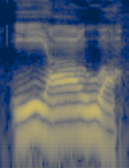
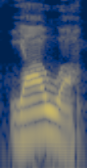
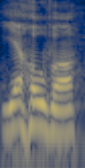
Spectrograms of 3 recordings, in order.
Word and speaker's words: YaH'oooah: YaH'oooah. YaH'oooah. That's the pronunciation of the Almighty's name. Not Yehovah, like some false prophets are teaching. There's no such name, Yehovah, in any part of Scriptures.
